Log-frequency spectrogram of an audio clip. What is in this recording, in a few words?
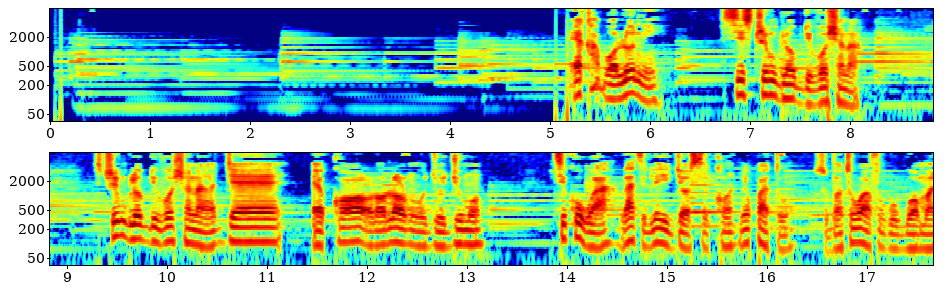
Devotional Audio Yoruba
